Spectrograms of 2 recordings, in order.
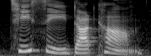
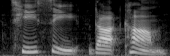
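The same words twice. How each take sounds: The two takes are said the same way.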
